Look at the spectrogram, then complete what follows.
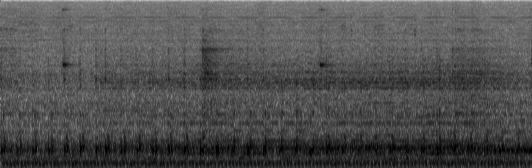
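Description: A steady low hum with no other change.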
